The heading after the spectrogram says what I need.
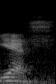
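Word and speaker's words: yeah: যেমন ইয়েসকেও তারা ইয়া বলে, কিন্তু সেই ইয়াটা হচ্ছে ওয়াই ই এ এইচ, সেই ইয়েসটাকে বলে তারা ইয়া বলে, কিন্তু এটার যদি বানান করে লিখে তাহলে সেটা হবে ওয়াই ই এ এইচ, ইয়া।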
